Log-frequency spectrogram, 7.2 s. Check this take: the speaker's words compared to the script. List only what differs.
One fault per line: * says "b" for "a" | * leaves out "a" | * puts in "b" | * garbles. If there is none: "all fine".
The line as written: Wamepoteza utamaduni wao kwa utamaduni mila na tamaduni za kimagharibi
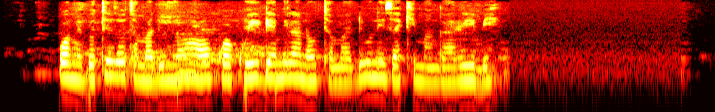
* says "kuiga" for "utamaduni"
